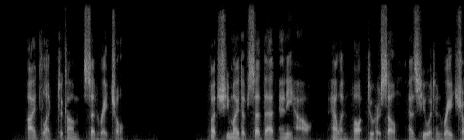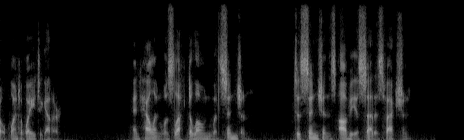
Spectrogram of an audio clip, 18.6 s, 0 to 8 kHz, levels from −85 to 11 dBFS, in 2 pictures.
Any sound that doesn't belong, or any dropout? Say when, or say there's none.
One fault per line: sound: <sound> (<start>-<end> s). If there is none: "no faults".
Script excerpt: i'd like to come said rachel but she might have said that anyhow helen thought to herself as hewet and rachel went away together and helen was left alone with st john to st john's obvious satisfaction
no faults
